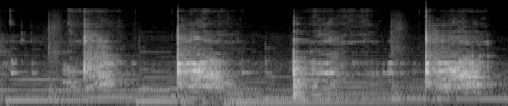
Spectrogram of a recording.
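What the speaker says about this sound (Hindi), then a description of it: "किशमिश लग भून लेंगे" Raisins being fried in a pan for sheer khurma, with a spoon scraping and clinking against the metal in several sharp strokes over a faint steady sizzle.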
